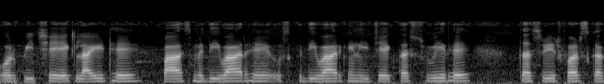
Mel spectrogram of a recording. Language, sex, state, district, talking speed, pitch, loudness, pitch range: Hindi, male, Bihar, Gopalganj, 200 wpm, 140 Hz, -24 LUFS, 140-145 Hz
